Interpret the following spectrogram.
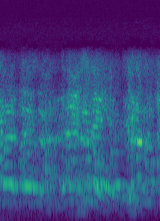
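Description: Only speech: people talking.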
